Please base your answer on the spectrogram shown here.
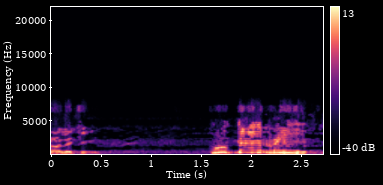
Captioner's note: crowd cheers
